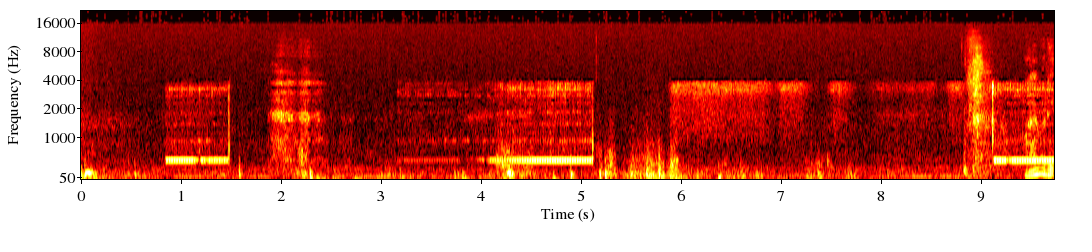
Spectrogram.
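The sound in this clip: Telephone tones from a call on speakerphone: steady electronic beeps come in several separate stretches with gaps between them, faint over a low background hiss.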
